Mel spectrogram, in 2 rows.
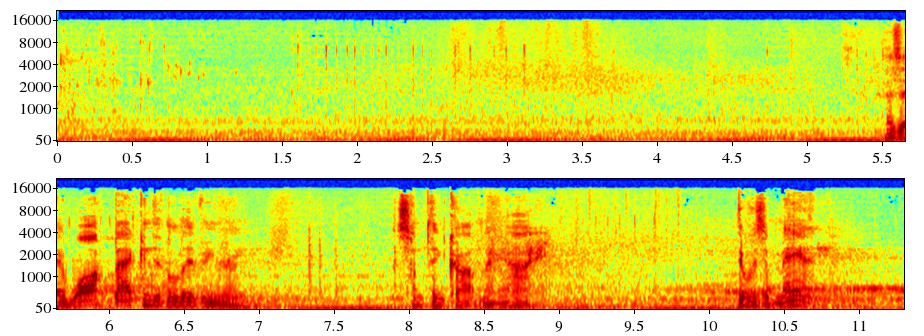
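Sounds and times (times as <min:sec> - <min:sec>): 
water pouring from a pitcher into a glass in a kitchen: 0:00.0 - 0:01.3
low rumble: 0:00.0 - 0:11.2
speech: 0:05.5 - 0:07.3, 0:07.9 - 0:09.0, 0:10.2 - 0:10.8.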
